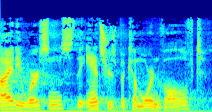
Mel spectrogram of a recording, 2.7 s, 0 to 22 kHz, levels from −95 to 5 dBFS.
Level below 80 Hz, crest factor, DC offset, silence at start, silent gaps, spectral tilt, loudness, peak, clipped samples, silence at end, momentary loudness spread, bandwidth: -60 dBFS; 22 dB; 1%; 0 s; none; -3 dB/octave; -25 LUFS; -4 dBFS; under 0.1%; 0 s; 5 LU; 11.5 kHz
